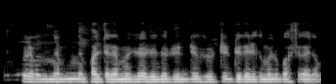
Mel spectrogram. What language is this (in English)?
Bangla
